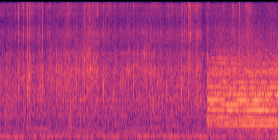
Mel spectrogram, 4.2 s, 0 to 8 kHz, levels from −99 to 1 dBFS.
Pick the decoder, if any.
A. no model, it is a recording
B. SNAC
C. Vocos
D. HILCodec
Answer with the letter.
A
